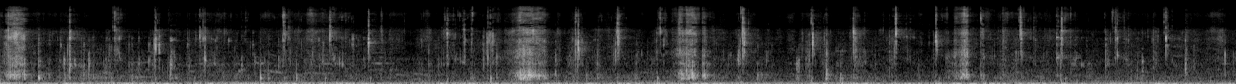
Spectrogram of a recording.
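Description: Close-miked chewing and biting of braised lamb's head meat, a steady run of quick wet mouth clicks. A few louder crunches come about five, seven and ten seconds in, while gloved hands pull the head apart.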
